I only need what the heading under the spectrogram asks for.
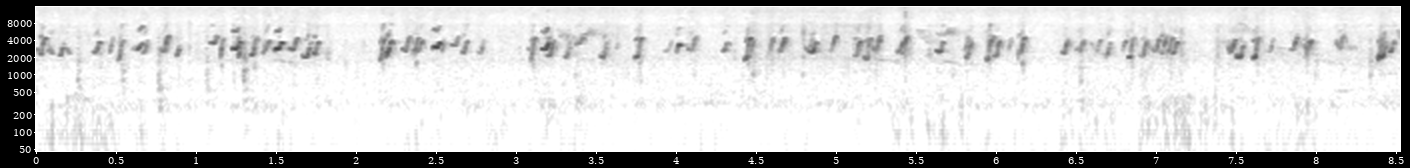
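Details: Young chicks peeping steadily, a dense chorus of thin, high, brief chirps overlapping from several birds, rapid and uneven in rhythm throughout, over a soft low background murmur.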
